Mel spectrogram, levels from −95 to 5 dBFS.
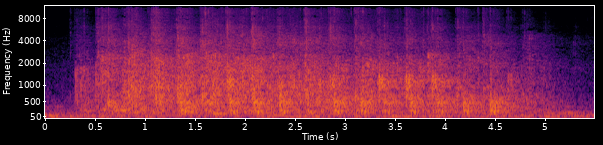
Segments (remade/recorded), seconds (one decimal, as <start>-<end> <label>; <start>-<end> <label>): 0.0-5.5 recorded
